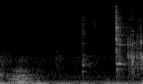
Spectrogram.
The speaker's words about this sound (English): So, So we're gonna start. We're gonna do our traditional tinky tink before we drink.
